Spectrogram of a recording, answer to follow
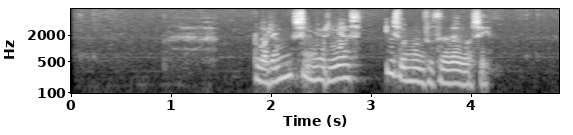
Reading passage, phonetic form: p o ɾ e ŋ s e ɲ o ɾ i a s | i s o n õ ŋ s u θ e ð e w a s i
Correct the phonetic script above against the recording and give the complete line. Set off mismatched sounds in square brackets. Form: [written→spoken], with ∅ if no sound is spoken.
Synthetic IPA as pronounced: p o ɾ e ŋ s e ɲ o ɾ i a s | i s o n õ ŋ s u θ e ð e w a s i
